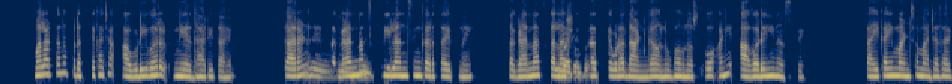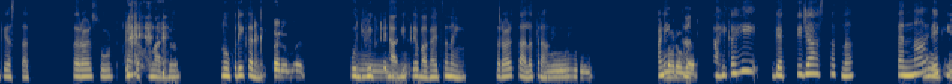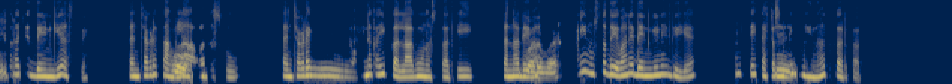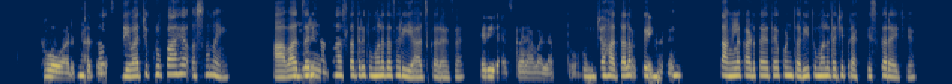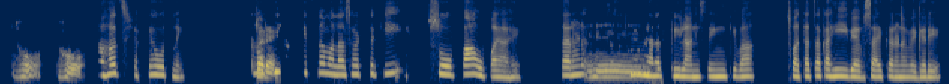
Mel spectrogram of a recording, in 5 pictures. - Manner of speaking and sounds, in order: static; distorted speech; in English: "फ्रीलान्सिंग"; tapping; other background noise; chuckle; in English: "फ्रीलान्सिंग"
- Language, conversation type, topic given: Marathi, podcast, नोकरीची सुरक्षितता आणि तृप्ती यांमधील संघर्ष तुम्ही कसा सांभाळता?
- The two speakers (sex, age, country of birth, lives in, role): female, 30-34, India, India, host; female, 40-44, India, India, guest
